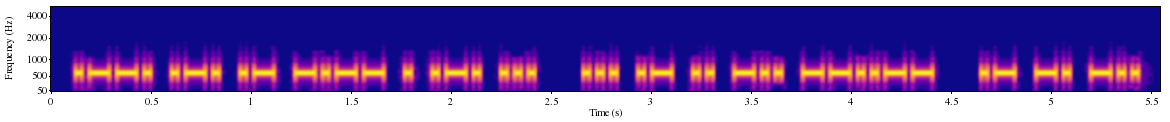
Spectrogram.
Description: Morse code, heard as a keyed tone, about 34 wpm, 600 Hz. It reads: PRAYERS SAID, AND
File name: the old man and the sea / the old man and the sea 1 35wpm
